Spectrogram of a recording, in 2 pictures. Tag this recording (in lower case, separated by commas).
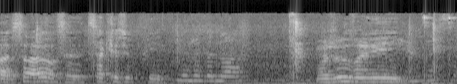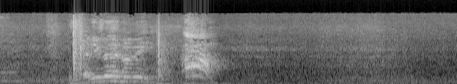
speech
